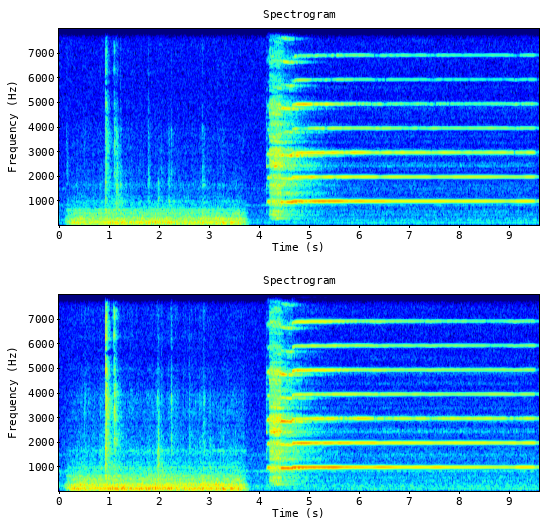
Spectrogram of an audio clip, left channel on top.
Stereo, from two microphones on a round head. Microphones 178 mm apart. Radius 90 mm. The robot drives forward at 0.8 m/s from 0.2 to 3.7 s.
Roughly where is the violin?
Centre.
